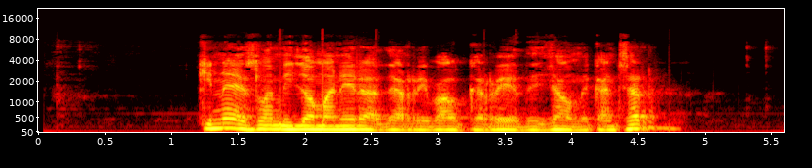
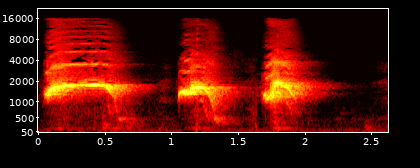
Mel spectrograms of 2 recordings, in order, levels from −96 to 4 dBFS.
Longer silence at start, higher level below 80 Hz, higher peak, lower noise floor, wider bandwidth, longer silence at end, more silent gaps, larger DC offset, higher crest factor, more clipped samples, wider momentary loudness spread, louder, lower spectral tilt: first, 1.2 s vs 0.05 s; first, -42 dBFS vs -74 dBFS; about the same, -6 dBFS vs -4 dBFS; about the same, -67 dBFS vs -66 dBFS; second, 7.4 kHz vs 16.5 kHz; first, 0.8 s vs 0.6 s; neither; neither; about the same, 16 dB vs 16 dB; neither; second, 9 LU vs 12 LU; second, -21 LUFS vs -16 LUFS; first, -7.5 dB/octave vs 2 dB/octave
